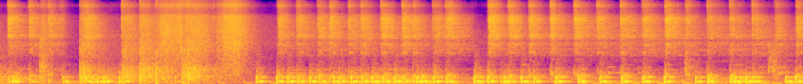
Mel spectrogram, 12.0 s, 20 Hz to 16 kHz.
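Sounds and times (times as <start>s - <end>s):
drum gong and cymbals playing: 0.0s - 12.0s.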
